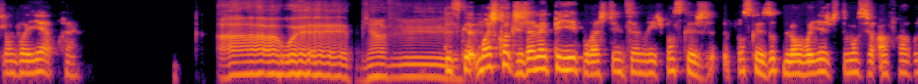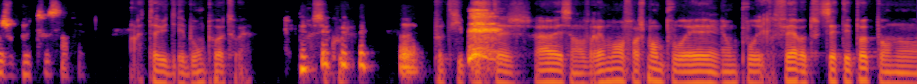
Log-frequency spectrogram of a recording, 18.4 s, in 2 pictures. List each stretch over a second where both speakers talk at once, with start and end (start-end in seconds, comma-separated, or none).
none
